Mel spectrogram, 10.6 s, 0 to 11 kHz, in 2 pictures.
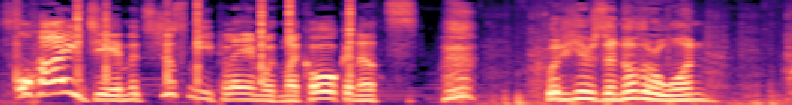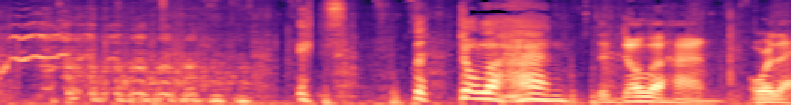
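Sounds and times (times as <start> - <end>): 
speech: 0.5 - 4.9, 6.5 - 10.5
soft thudding galloping hoofbeats: 3.0 - 10.5
black horse whinnying: 5.1 - 9.3.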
